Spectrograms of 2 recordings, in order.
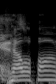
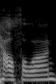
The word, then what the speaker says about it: Calphalon: Califon, or how do you say it? Yes. Calphalon.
